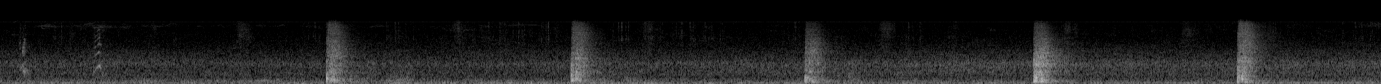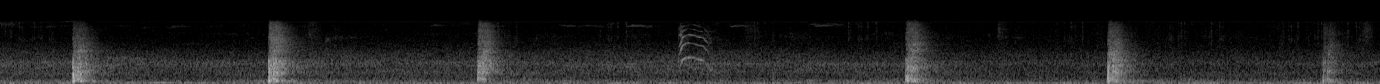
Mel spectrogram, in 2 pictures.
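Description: A sharp knock or snap repeating at a regular pace, about once every two seconds, over a steady low background hiss. About two-thirds of the way through there is one short chirp that rises and falls.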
